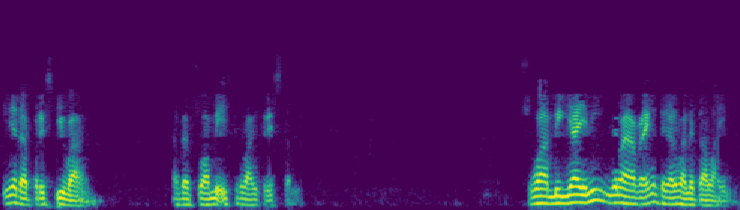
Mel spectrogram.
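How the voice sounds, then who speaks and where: Male pastor, husky high voice, dull lo-fi recording. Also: normal speed, pauses often, no echo. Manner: animated storytelling, acts out voices of people he quotes. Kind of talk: sermon.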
